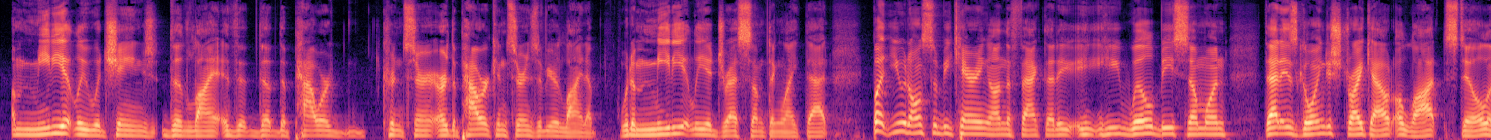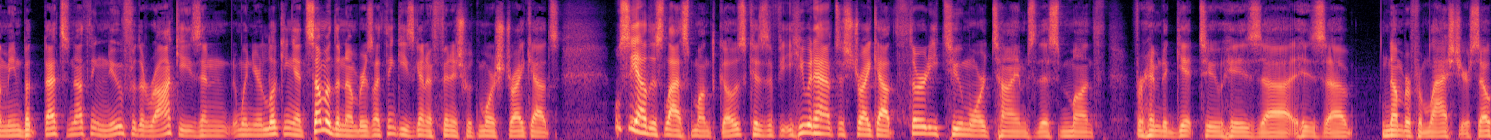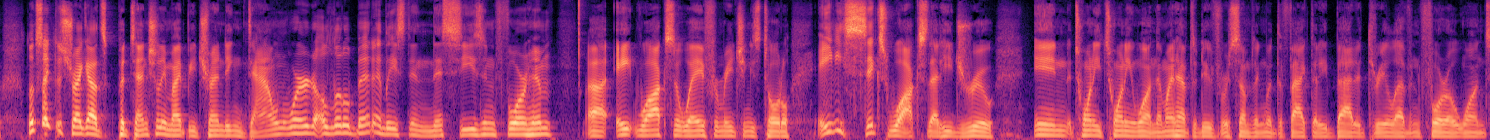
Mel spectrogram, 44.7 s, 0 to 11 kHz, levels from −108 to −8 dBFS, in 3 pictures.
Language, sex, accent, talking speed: English, male, American, 210 wpm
